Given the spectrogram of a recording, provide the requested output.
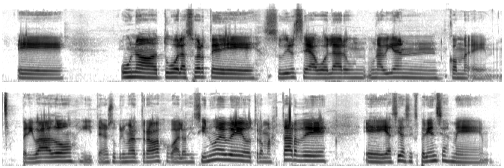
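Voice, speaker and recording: This woman has a bright, sharp tone at a medium pitch. She speaks fairly slowly with fairly even intonation. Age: 20s. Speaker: commercial pilot. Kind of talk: interview. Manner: halting, many fillers.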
